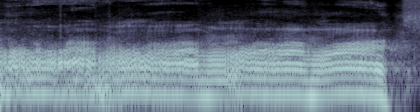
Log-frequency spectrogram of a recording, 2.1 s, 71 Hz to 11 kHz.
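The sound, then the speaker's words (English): A voice imitates the loud snoring of about 30 men sleeping in bunk beds in one room, with one long, rough, growling drone that holds steady for about two seconds and ends in a short breathy hiss. “And, and, and so, you know, that night, this cacophony of snoring, and it's just like, I'm like,”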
